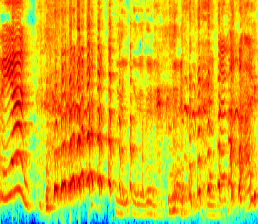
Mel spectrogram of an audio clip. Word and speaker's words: Rayan: Because I know that in college you're Ryan. At home you're like, hey Rayan!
